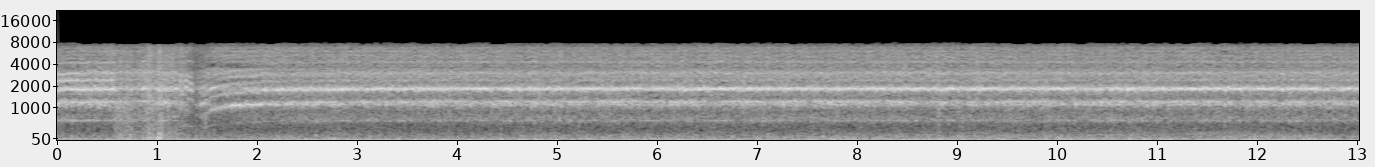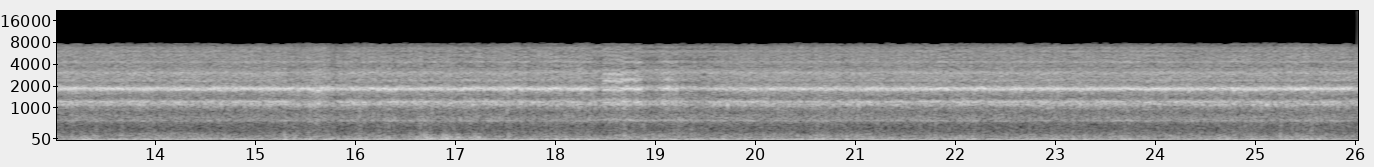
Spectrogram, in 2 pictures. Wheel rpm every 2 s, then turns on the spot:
140, 160, 160, 160, 160, 160, 160, 160, 160, 160, 160, 160, 160.
none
